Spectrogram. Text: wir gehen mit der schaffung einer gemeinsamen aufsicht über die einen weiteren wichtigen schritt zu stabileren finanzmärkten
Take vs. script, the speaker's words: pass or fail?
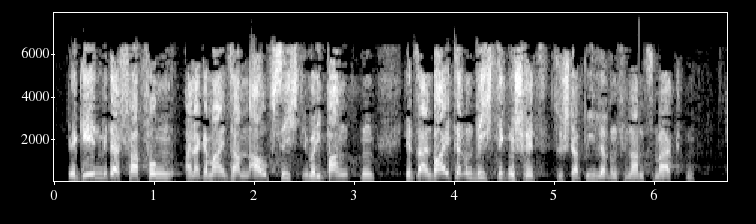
fail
